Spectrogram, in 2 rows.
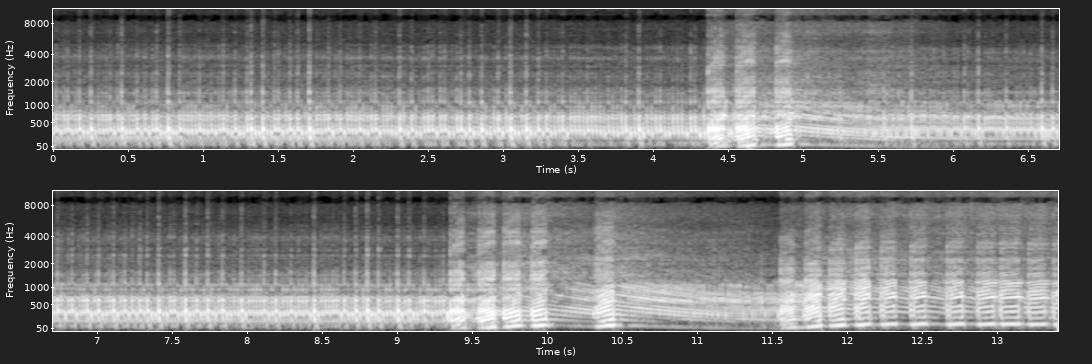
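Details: Homelite 1050 100cc chainsaw with 404 chain, first time cutting wood, owner suspects an air leak: big saw snarls and surges unevenly in the cut, revs sagging and recovering; bogging under load, cause unconfirmed.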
